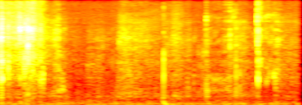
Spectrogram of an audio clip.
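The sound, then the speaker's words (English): An apple is bitten and chewed: a sharp, crisp crunch opens the bite, followed by a few fainter, scattered crunching chews. The sounds are quiet, with no talking. “This apple is just way too plain. But it's still a very stereotypical and delicious apple.”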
